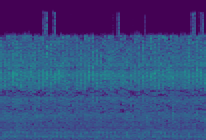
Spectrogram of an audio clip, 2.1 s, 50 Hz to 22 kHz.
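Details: Chevrolet Cruze 1.8 Ecotec, checked for a noise at startup: steady, even idle hum with no ticking or knocking on top; head and block oil pressure read the same, showing good lubrication; normal idle.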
